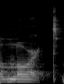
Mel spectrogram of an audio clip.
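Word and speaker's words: Malört: You're going to have some more Malloy. – Wait, did I say that right? – Malort.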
